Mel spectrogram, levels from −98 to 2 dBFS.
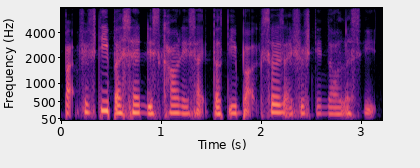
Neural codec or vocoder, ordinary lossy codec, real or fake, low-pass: none; none; real; none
